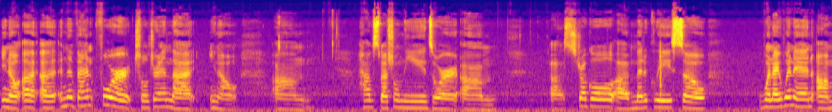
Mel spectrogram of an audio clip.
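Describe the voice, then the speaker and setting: Young woman, casual and nervous, hesitant rambling delivery, middle-pitched, slightly noisy recording. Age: young adult. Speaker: vlogger and interviewee. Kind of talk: casual chat.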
